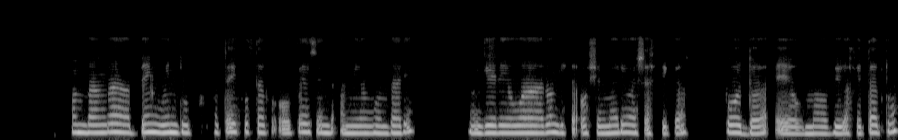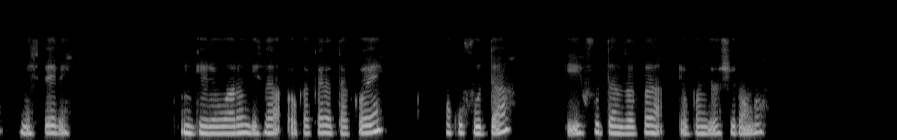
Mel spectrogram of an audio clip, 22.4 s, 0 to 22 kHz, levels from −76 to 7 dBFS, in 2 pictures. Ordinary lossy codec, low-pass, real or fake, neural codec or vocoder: Opus, 16 kbps; 7.2 kHz; real; none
